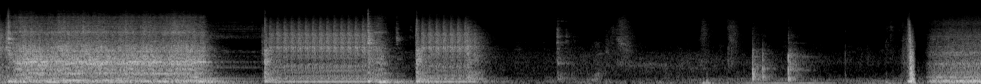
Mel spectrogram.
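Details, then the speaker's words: 1954 Mercury engine cranked after an oil pump rebuild; three short bursts of harsh, even cranking with no firing and it never catches: engine seized from oil pump failure. "The engine has seized up, so here is a good chance for us to actually put a Coyote in that bitch."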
